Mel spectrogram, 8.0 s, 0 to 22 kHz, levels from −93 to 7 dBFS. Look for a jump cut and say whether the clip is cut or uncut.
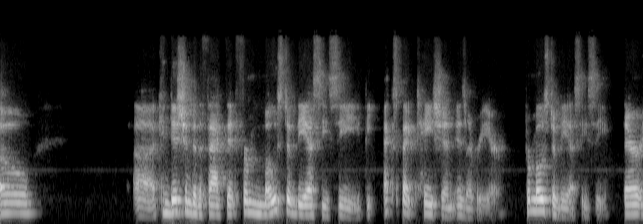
cut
